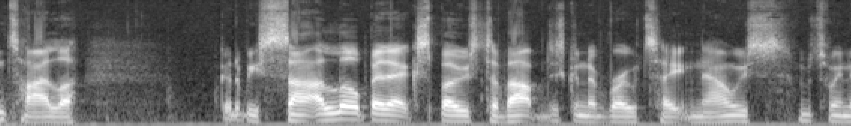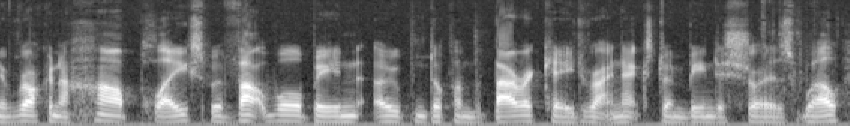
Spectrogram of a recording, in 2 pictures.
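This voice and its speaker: Man giving rapid esports commentary. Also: medium pitch, slight background noise. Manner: rapid, energetic running commentary. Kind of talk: play-by-play game commentary.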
